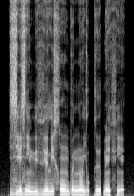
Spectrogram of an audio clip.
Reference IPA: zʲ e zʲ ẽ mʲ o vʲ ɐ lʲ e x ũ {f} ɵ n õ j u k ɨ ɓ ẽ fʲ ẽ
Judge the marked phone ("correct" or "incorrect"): incorrect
